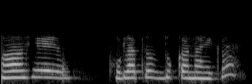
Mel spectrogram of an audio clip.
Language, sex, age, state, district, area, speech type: Marathi, female, 18-30, Maharashtra, Osmanabad, rural, conversation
